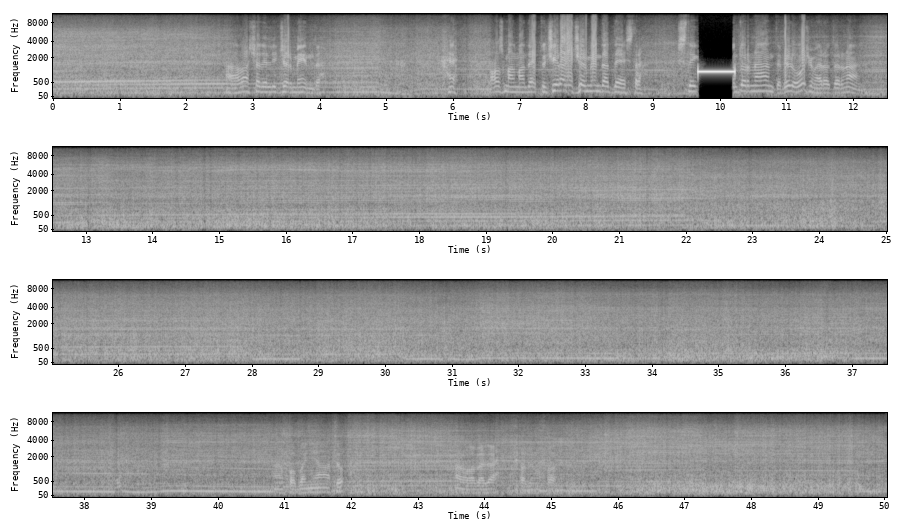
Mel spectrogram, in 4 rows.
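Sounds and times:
motorcycle engine running: 0:12.2 - 0:50.0.

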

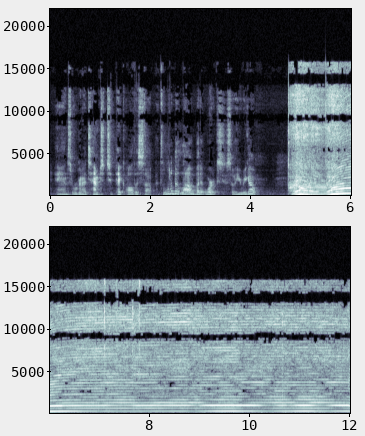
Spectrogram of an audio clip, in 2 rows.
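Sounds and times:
handheld vacuum motor whine: 0:04.8 - 0:12.0.

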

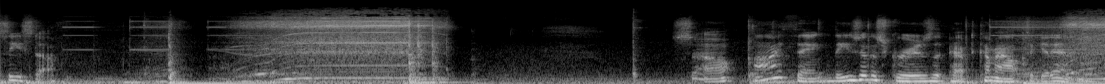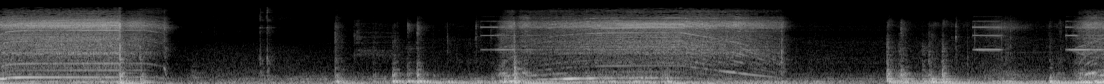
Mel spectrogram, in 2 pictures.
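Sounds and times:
drill motor whirring: 0:01.4 - 0:04.6, 0:10.0 - 0:12.8, 0:15.9 - 0:19.0, 0:20.8 - 0:22.0.

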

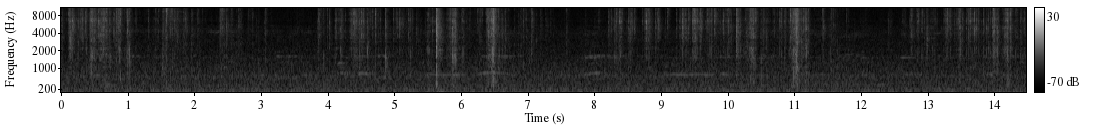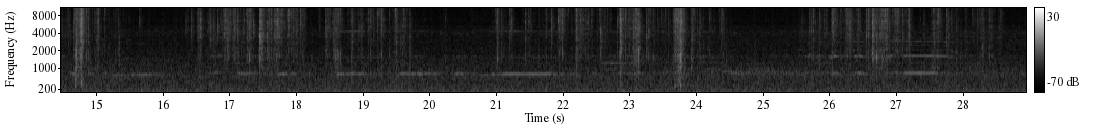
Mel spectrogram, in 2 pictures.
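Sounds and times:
foil packs tearing and crinkling: 0:00.0 - 0:02.8, 0:03.8 - 0:07.2, 0:08.2 - 0:11.7, 0:12.6 - 0:15.3, 0:16.4 - 0:19.8, 0:21.0 - 0:24.4, 0:25.6 - 0:28.6.

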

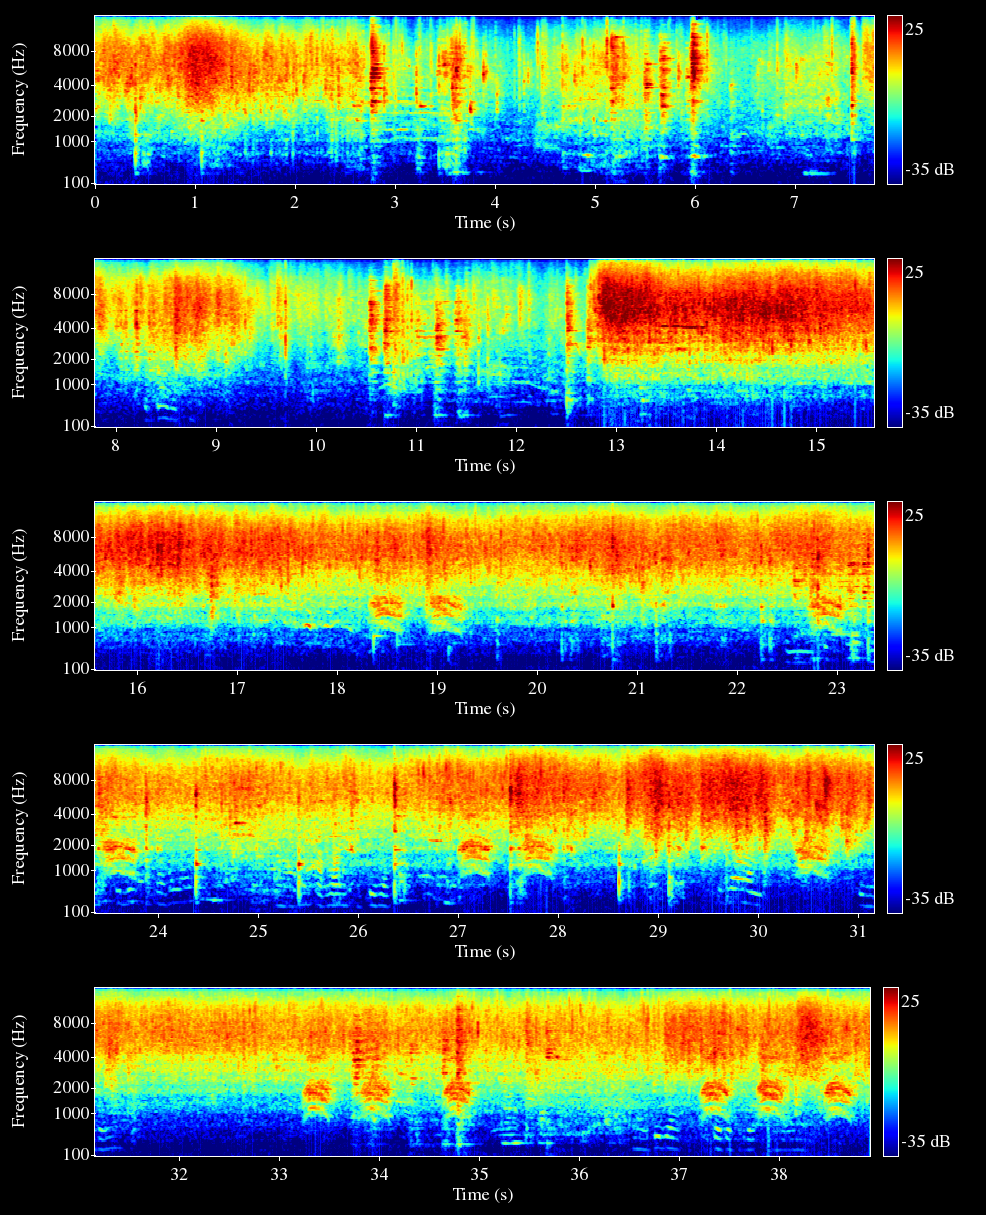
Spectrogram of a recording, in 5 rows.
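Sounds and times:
onions sizzling in hot oil: 0:00.0 - 0:38.9
metal spatula scraping iron pan: 0:19.6 - 0:30.1.

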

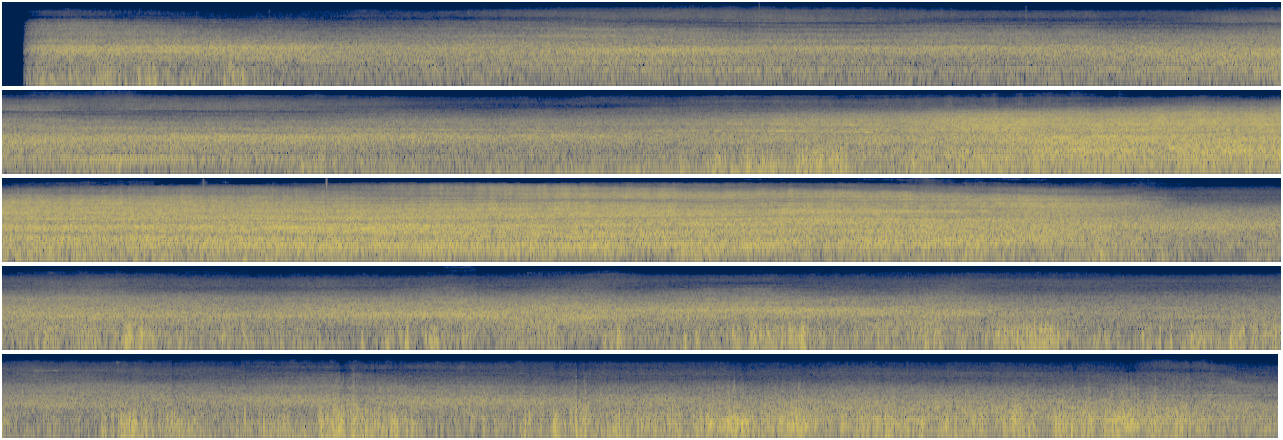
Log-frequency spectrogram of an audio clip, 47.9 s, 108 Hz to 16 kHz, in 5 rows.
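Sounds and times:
jet engine rumble and whine: 0:00.2 - 0:47.9.

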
